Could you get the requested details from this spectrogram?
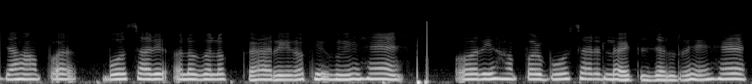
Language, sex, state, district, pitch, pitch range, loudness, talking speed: Hindi, female, Jharkhand, Palamu, 240 Hz, 225-245 Hz, -15 LUFS, 150 wpm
